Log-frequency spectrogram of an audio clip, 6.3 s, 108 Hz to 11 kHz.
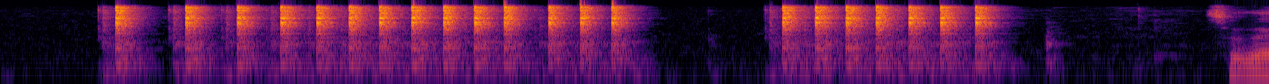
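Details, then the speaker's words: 09G transmission solenoid bench-tested on a stove, submerged in hot transmission oil at about 200 degrees, resistance about 5.5–6.4 ohms, pulsed from a battery: crisp clicks in two quick runs, about three a second, with sharp clean snaps, the solenoid switching properly. "i know they all work but uh i haven't done it under the heat or the warm transmission oil so you can hear it"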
